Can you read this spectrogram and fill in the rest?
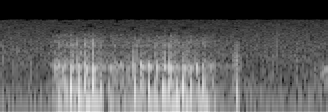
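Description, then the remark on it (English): A deep, snoring-like rumbling comes in two long, throaty bursts, low and fairly loud, followed by a single short, sharp click; no one speaks. “Oh, it sounds like my Uncle Bill does when he snores.”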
